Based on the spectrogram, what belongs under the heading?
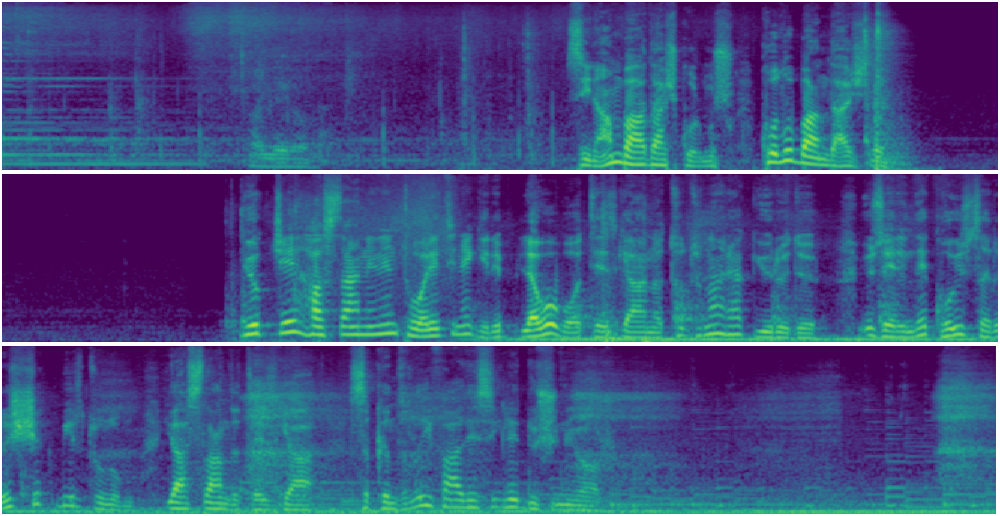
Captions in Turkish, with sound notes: Hadi eyvallah. (Kapı kapanma sesi) (Nefes sesleri)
